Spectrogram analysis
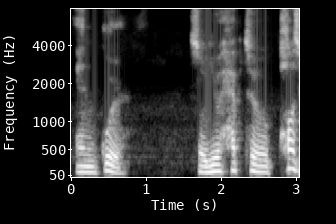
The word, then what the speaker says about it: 꿀: It sounds like 꿀, which means honey, and 까마귀, which means crow or raven. 까마귀 and 꿀.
